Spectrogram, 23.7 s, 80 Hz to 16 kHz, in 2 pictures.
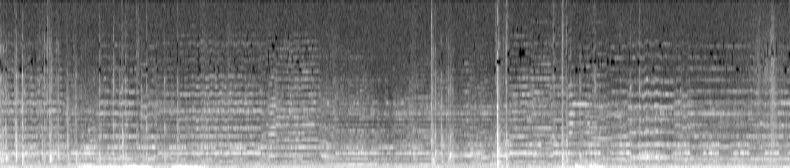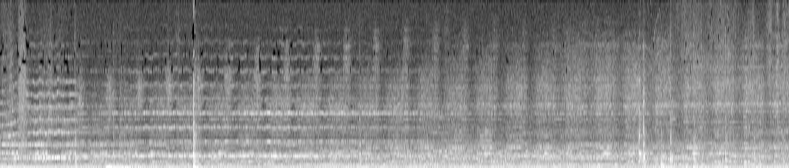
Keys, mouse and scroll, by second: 0.6 shift+middle click, 0.9 ctrl+Tab, 1.4 Tab, 1.5 middle click, 1.8 shift+middle click, 2.4 middle click, 2.5 middle click, 4.7 click, 6.6 ctrl+s, 7.1 click, 7.4 space, 8.6 shift+middle click, 9.4 middle click, 9.5 middle click, 15.3 click.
